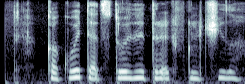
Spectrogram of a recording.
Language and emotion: Russian, neutral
